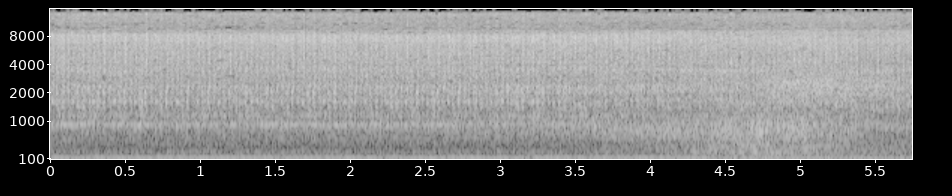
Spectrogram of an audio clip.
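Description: A car engine running steadily with a blown cylinder head gasket, a constant loud idle-like drone with a low throbbing hum that holds unchanged throughout, heard alone with no voices.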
